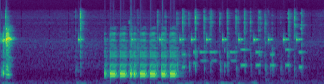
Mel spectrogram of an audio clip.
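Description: Telephone keypad tones beep in a quick run of short, evenly spaced pulses after a brief click and pause, followed by a faster, lighter string of varied electronic beeps, clear and close with no talking.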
